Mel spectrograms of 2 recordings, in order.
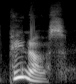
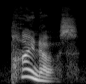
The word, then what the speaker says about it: Pinos: The Spanish word for pines is Pinos. However, the locals call the mountain we're headed for Pinos.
